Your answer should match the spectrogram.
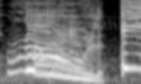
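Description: A cartoon character's wordless voice: one drawn-out vocal sound that rises a little, then slides steadily down in pitch for about a second and a half. Another voice starts near the end.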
